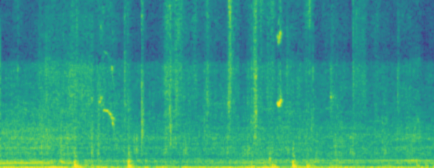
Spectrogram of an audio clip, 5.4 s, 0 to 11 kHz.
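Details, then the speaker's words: GAZelle Next with newly installed Evotech 2.7 engine, driving over bumps; irregular dull body clunks, three in a few seconds. Cause: left-wheel-side cab-to-frame mount with one of three bolts missing. "со стороны левого колеса есть подушка кузова который крепится на раму Вот он у нас вот эти есть там три болта 1 болта Нету Два болта у нас"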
